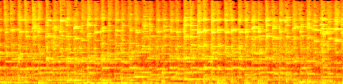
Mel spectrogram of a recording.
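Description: Balinese gamelan music: metallophones ringing in a dense, unbroken stream of struck notes over a steady low tone.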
